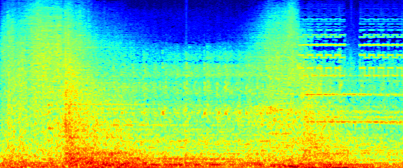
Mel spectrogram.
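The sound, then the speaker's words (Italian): A telephone bell starts ringing near the end, its bright trilling tones cutting through a loud, steady low rumble that fills the whole recording. “Questa è una telefonata anonima.”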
